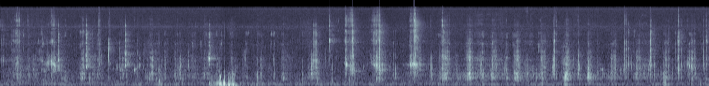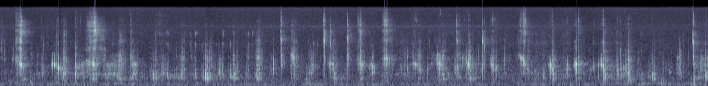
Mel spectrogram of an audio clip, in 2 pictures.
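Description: Close-miked eating of raw shrimp: repeated crisp, crunchy bites and wet chewing in an irregular run, with a single low thump about four seconds in.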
